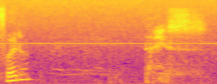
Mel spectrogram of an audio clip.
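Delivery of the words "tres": whisper. Real, not acted. Whispered answer.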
